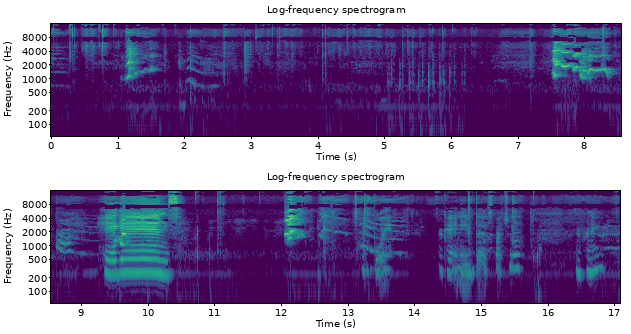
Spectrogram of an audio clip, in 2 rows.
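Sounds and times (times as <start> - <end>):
dog whining: 1.0 - 2.7, 7.5 - 10.1, 12.0 - 14.0.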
